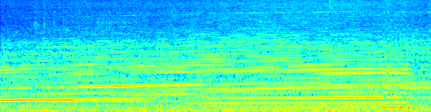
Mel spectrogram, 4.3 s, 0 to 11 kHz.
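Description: A Porsche 991.2 GT3 RS engine winds up loud and close toward its rev limiter, a smooth rising high-pitched howl with a steady droning tone underneath.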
